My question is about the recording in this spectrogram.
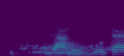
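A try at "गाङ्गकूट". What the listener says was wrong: अरे राम राम राम, गांगकूटा कहाँ है? वहाँ कूट है, अट थोड़ी ना है। तुमको कूट देना पड़ेगा। जी जी जी कूट देना पड़ेगा।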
